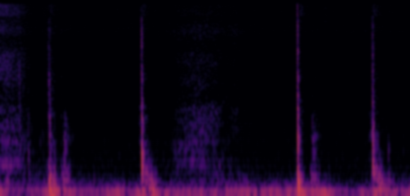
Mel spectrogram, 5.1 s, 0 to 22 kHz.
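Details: Ford Mondeo Mk4 no-start: a few sharp, isolated ticks about a second apart with no cranking at all.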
